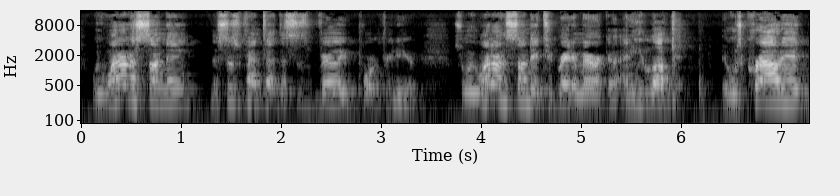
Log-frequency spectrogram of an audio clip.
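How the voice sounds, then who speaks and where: Seminar presenter, man, lively storytelling, a bit high-voiced, mic set back from him. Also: distant mic. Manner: animated storytelling with frequent rhetorical check-ins. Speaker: real estate investing seminar presenter. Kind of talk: motivational sales seminar talk.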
